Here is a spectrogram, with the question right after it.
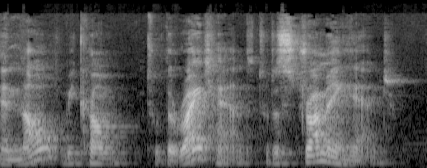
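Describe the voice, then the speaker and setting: Amid noticeable background noise and audible room echo, a man speaks at a moderate pace with a slight German accent. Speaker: guitar teacher. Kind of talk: tutorial.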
